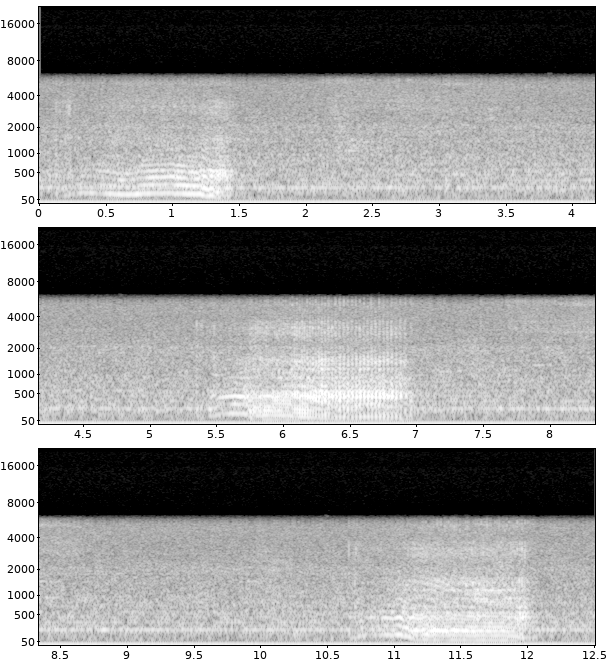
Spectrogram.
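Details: Pug napping and snoring: three loud, rough, fluttering snores at slow, even intervals against steady room hum.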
